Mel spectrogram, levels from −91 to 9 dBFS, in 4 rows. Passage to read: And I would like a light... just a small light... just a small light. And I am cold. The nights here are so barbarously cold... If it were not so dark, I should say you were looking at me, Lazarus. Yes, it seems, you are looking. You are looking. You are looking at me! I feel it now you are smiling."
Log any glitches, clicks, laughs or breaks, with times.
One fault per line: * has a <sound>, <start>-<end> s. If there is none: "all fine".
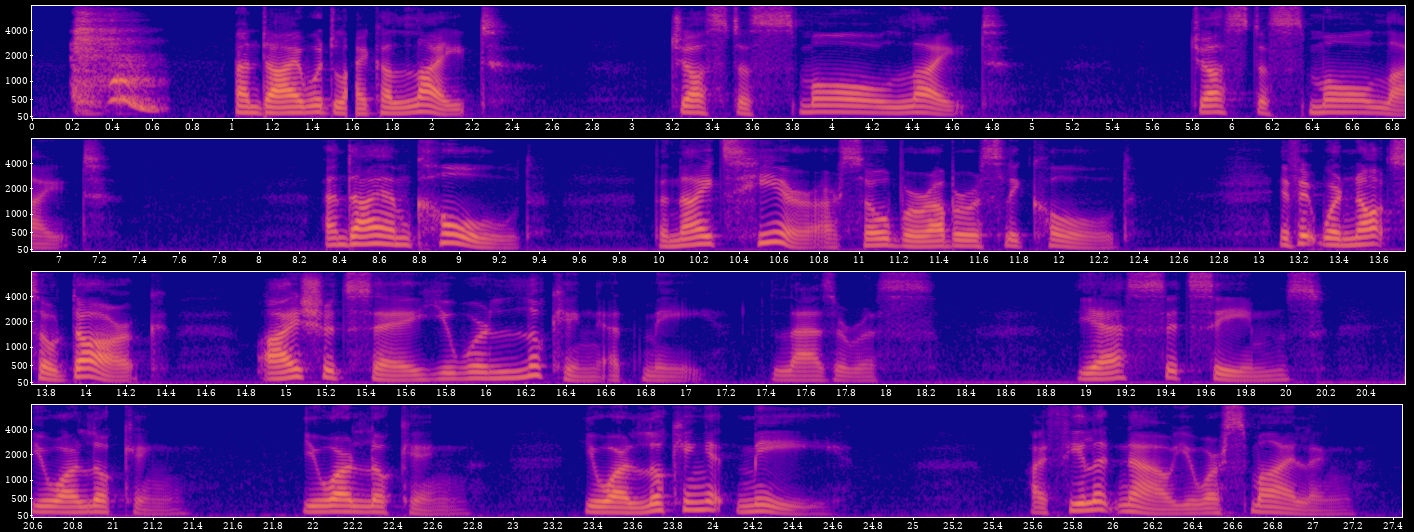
* has a throat clearing, 0.2-0.7 s
* has a dropout, 1.6-1.6 s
